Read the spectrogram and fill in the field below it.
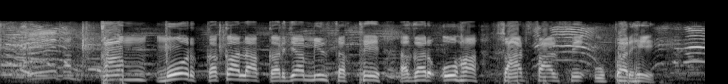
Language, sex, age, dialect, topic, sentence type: Chhattisgarhi, male, 18-24, Western/Budati/Khatahi, banking, statement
